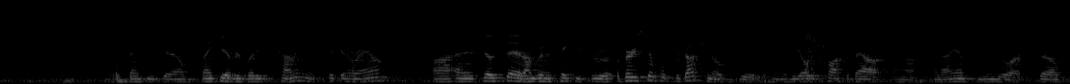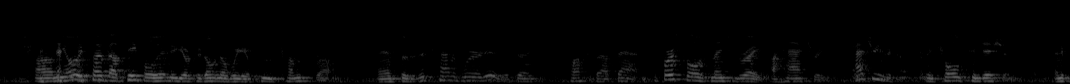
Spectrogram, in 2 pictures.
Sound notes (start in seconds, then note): 11.0 laughter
